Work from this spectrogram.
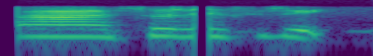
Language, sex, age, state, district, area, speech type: Kannada, female, 18-30, Karnataka, Mysore, urban, conversation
